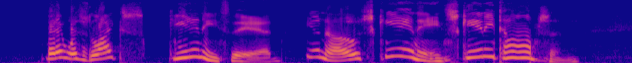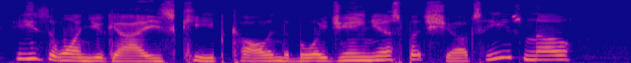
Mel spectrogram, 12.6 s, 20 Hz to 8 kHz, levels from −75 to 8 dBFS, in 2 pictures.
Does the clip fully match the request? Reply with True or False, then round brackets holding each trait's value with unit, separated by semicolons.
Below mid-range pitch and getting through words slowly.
False (180 Hz; 120 wpm)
